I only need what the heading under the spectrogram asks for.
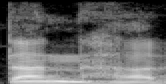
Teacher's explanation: بغیر غنہ کے پڑھیں گے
